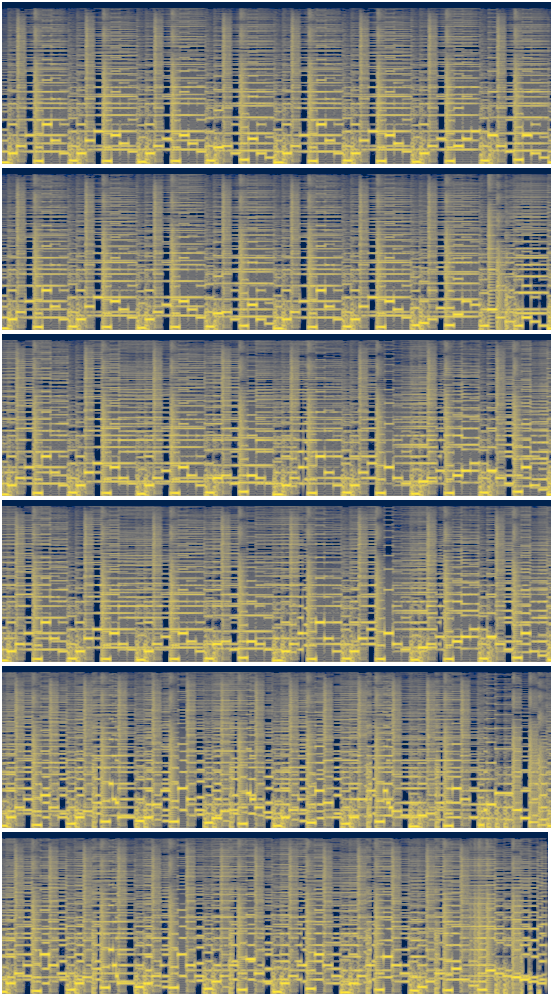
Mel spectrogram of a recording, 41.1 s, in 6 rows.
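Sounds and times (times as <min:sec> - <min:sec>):
fast 8-bit background music: 0:00.0 - 0:41.1.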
